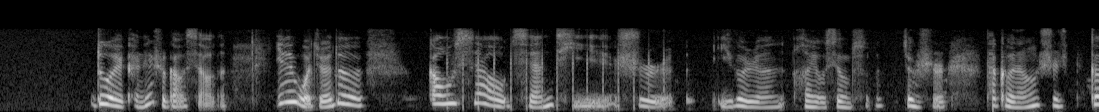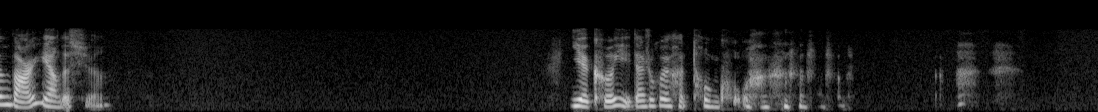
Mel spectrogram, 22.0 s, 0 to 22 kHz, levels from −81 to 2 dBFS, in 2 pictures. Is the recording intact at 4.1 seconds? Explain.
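No. From 4.05 to 4.14 s a very faint, short scrap of the speech returns about 322 ms late, fleeting beneath the main signal. This is likely an echo leak: a far end playing the call on a loudspeaker whose echo canceller let some of its microphone pickup slip back.

Under that moment, as throughout, the speech carries a breathy, grainy edge with a plainly audible noise-filled upper band. That points to Bluetooth LC3 compression at around 32 kbps with 10 ms frames, likely zeroing much of the upper spectrum and refilling it with noise.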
